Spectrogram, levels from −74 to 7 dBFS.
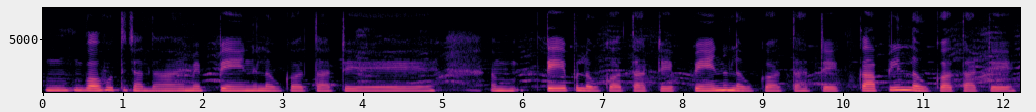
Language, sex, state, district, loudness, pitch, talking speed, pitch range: Bhojpuri, female, Uttar Pradesh, Ghazipur, -27 LUFS, 195 Hz, 65 wpm, 180-205 Hz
